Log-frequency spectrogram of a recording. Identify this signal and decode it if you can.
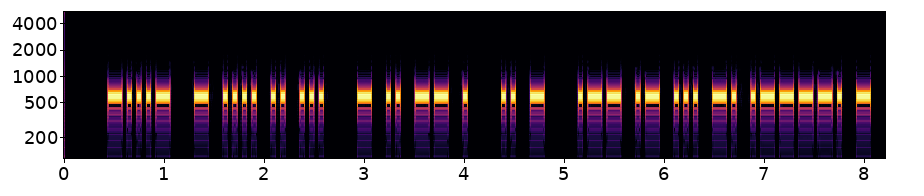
Morse code, heard as a keyed tone, about 25 wpm, 600 Hz. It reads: <BT> THIS TIME IT WASN'T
